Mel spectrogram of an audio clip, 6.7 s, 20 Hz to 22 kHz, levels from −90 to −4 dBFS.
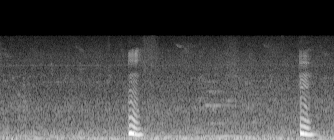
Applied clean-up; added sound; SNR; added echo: none; Vehicle horn, car horn, honking; 11 dB; none.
